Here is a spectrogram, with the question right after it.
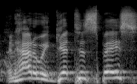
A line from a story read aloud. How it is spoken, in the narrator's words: They asked, almost mockingly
